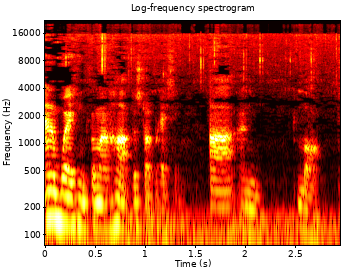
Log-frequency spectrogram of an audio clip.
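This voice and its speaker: The speech moves at a very fast pace with lively intonation. Noticeable background noise and audible room echo fill the recording. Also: man. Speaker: horror story narrator. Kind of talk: reading aloud. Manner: casual, unpolished reading.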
